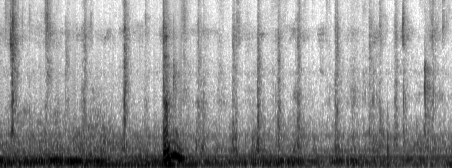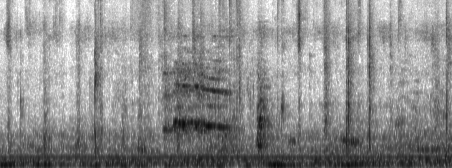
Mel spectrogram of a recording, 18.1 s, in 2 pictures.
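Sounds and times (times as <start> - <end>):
chewing crunchy vegetables: 0.0 - 18.0
steady low hum: 0.0 - 18.0.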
